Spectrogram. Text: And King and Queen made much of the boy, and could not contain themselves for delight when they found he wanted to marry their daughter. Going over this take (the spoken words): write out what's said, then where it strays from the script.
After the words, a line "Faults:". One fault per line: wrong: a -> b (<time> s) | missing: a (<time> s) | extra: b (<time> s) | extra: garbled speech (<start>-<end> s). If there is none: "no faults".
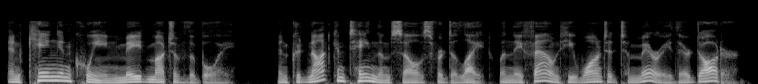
And King and Queen made much of the boy, and could not contain themselves for delight when they found he wanted to marry their daughter.
Faults:
no faults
